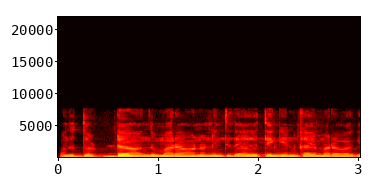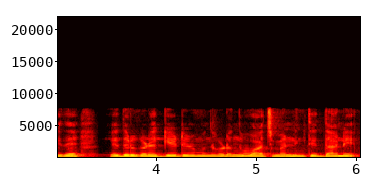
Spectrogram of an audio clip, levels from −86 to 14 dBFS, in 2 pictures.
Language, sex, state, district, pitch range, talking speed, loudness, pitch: Kannada, male, Karnataka, Bellary, 155-175 Hz, 160 wpm, -23 LUFS, 165 Hz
